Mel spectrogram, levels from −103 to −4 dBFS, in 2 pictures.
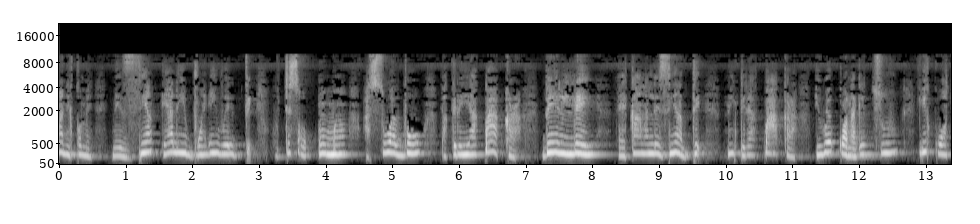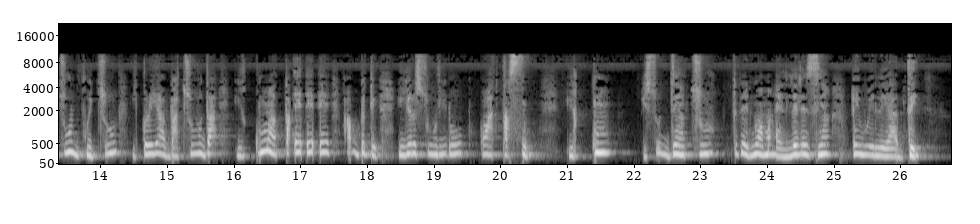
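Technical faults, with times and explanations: Throughout, Vorbis compression: the speech sounds hissy and grainy, with roughened tones and softened consonant attacks, and nothing is present above 9.7 kHz. This is likely heavy low-bitrate Vorbis coding, consistent with a rate around 23 kbps. The encoder cuts the top band away entirely and quantises the remaining treble so coarsely that fine detail is replaced by noise of similar energy, which gives the grit.
2.79 s and 15.05 to 15.07 s, pre-echo: each time, a short smear of hiss arrives just before a sharp onset, spreading about 18 ms ahead of the first attack and about 21 ms ahead of the second, so both attacks sound blunted. The transform codec spreads quantisation noise evenly across a coding block. Where a loud transient sits late in a block, noise sized for that loud part also fills the quiet moment before it.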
